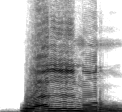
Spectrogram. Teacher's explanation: ro-nya di sini kita baca dengan ro tebal disebabkan karena sebelum huruf ro yang disukunkan ada huruf yang dhammah.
